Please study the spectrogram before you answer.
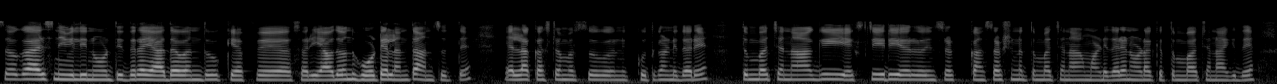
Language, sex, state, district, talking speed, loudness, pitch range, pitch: Kannada, female, Karnataka, Dakshina Kannada, 120 wpm, -34 LUFS, 210-225 Hz, 215 Hz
